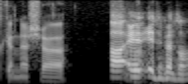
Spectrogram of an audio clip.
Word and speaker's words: Ganesha: It is spelled with an A at the end, but it is often just said Ganesh.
